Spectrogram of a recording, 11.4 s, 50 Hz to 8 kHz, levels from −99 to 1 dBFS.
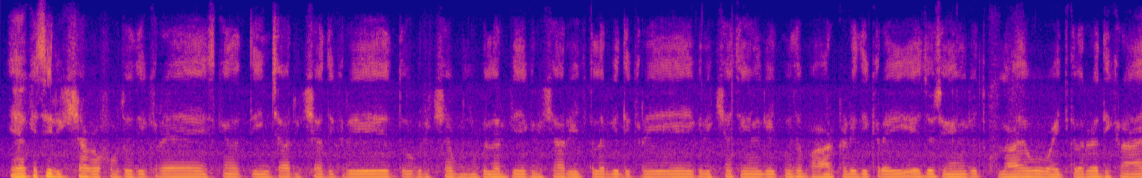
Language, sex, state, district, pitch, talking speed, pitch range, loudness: Hindi, male, Bihar, Lakhisarai, 125 Hz, 270 wpm, 120-130 Hz, -28 LUFS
